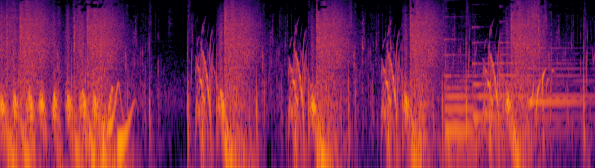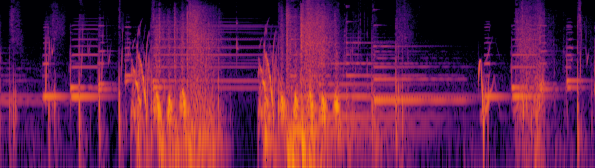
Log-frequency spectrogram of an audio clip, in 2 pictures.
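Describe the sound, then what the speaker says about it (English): Rocks smashed overhead in the video game Pokémon Pokopia, a series of loud percussive whacks and crashes in bursts, followed by chiming, tonal game effects layered over the impacts. "Want to hit rocks above you? Just look up and pow."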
